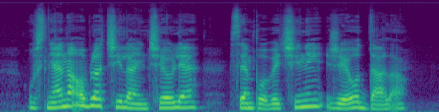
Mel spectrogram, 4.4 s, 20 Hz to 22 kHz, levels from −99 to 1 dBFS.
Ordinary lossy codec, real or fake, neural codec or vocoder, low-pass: none; real; none; 19.8 kHz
